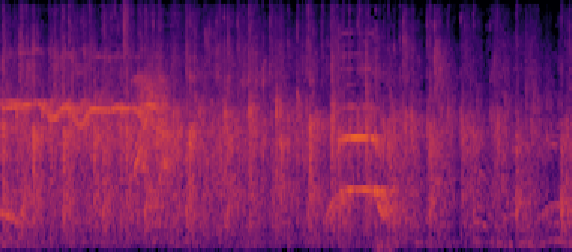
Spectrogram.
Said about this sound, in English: Give the Lord a clap. Give Jesus a clap this morning.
